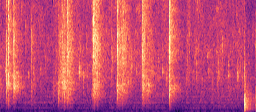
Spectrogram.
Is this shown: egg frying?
yes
